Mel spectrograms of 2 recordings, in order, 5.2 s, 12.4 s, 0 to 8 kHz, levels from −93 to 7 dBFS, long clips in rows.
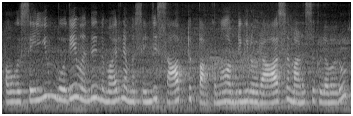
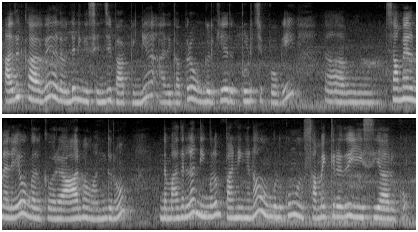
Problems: background sounds at intervals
